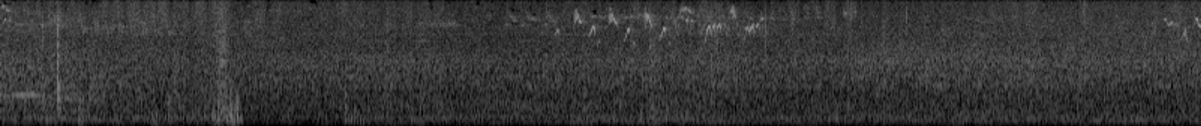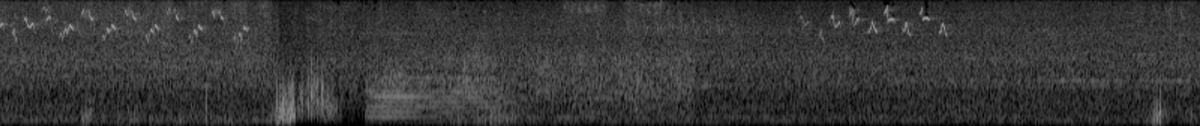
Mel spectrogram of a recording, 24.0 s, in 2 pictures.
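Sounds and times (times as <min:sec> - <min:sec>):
outdoor background hiss: 0:00.0 - 0:24.0
small bird chirping: 0:04.3 - 0:08.4.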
